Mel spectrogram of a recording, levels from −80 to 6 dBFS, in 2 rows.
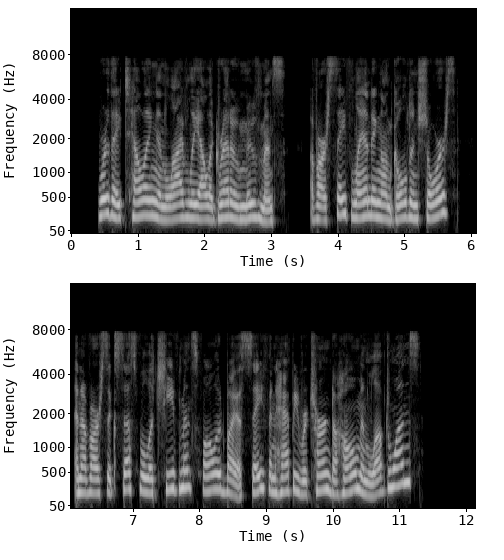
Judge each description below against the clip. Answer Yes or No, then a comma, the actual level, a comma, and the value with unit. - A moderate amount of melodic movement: Yes, average, 3.5 semitones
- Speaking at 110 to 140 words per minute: No, average, 155 wpm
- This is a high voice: Yes, high, 200 Hz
